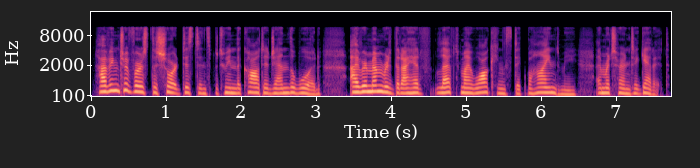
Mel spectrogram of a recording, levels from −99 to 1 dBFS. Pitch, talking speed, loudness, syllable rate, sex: 195 Hz, 210 wpm, -21 LUFS, 6.2 syllables/s, female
